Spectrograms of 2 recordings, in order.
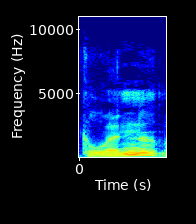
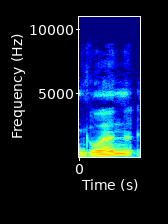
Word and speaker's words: Glenn: My name is Glenn. My first and last name are spelled the same Glenn Glenn, G L E N N, two N's on each.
